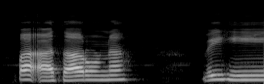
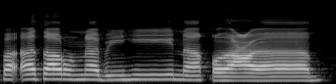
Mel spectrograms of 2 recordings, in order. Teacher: کھڑی زیر جو ہے الف مدہ کے قائم مقام ہے، لہٰذا یہاں پہ ہم ایک الف کے برابر ہا کھڑی زیر ہی کو لمبا کر کے پڑھیں گے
